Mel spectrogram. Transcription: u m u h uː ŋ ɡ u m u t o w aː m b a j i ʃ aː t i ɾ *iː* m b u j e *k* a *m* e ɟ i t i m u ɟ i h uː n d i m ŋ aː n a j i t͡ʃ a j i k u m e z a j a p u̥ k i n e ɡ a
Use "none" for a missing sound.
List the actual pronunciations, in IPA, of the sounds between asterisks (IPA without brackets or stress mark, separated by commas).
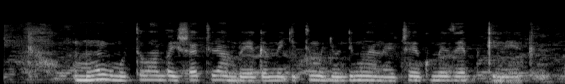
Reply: aː, ɡ, m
